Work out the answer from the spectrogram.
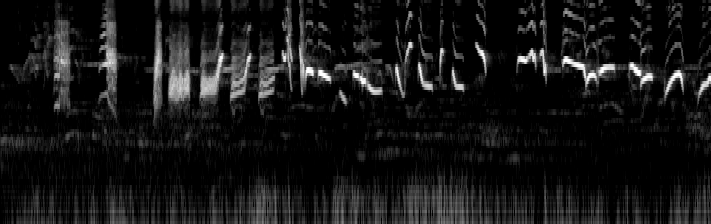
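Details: Oriental magpie-robin singing to call a rival, pouring out loud rich whistles, upslurred and downslurred notes and buzzy chirps in a fast continuous stream over a faint low rumble.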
